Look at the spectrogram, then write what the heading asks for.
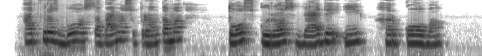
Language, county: Lithuanian, Vilnius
